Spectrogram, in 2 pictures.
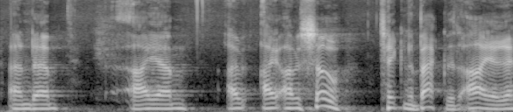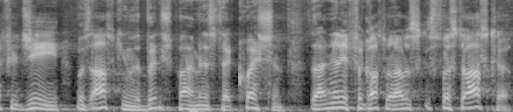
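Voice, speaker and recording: A man's voice: medium pitch, a little mellow. Elderly Czech-born male legislator, testimony speech in a chamber, mid-range voice, hesitant with restarts. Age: older. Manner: reflective, halting with many restarts. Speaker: parliamentarian. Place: assembly chamber.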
